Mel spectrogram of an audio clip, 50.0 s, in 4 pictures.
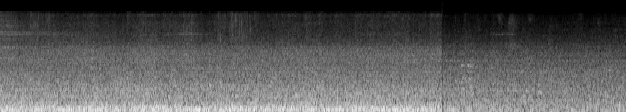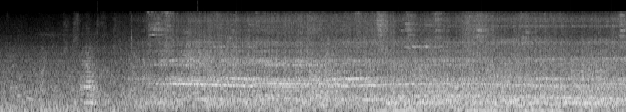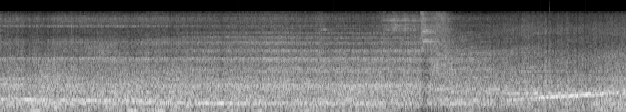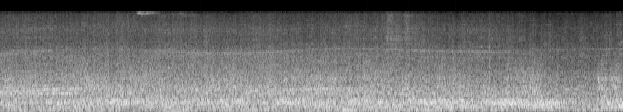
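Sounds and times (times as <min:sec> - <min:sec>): train wheels on rail: 0:13.3 - 0:50.0.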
